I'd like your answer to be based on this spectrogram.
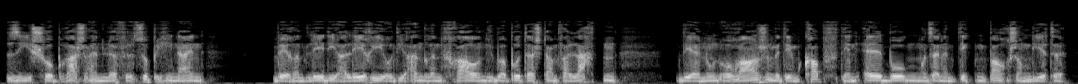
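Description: A man reading a novel aloud as audiobook narrator, telling it with lively storytelling. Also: sits low, normal speed, breathy edge, dry recording. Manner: lively storytelling, voices every character. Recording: dull, dry studio recording.

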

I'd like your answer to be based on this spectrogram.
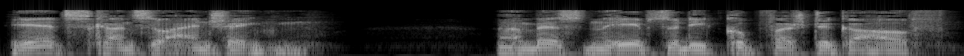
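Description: A man voicing a hardened warrior who talks bluntly, rough and contemptuous. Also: lowish voice, a little slow, a bit bright, no echo, full character voice. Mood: scornful. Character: gruff hardened scarred warrior, scornful. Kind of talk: audiobook character voice. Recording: dull, lo-fi, dry.

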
